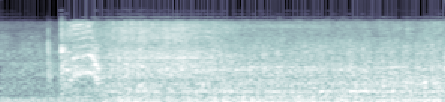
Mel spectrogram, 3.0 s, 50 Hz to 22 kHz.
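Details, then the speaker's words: Stock 2014 Arctic Cat Wildcat 1000 EPS, fuel injected, 20.9 hours and 88 miles: a quick crank catches within half a second and settles into a steady, even idle with no stumbling and no smoke. Healthy start. "Of course, these are fuel injected. Runs good, no smoking."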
